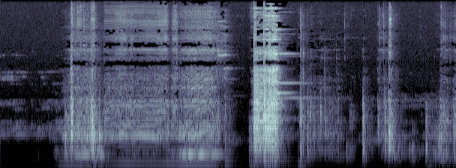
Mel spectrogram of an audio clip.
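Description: Electric sewing machine running and stitching for about two seconds, with a steady motor hum under the rattle of the needle. A louder sudden noise follows, then a few shorter ones.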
